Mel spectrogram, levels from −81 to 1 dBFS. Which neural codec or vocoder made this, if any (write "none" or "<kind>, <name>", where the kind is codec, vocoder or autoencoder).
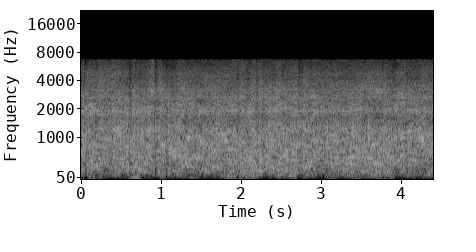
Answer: codec, DAC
